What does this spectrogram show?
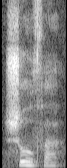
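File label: "Chuva", Portuguese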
